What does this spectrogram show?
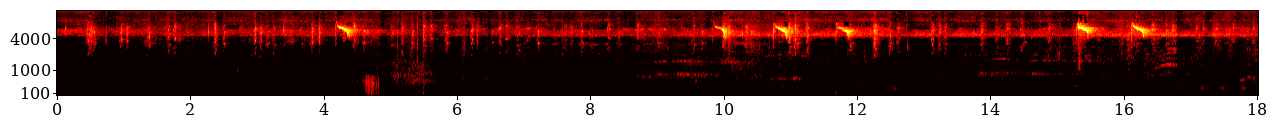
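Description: A bird repeatedly gives sharp, high chirps that drop quickly in pitch, about six of them, clustered around ten to twelve and fifteen to sixteen seconds in. Under them runs a steady high drone.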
